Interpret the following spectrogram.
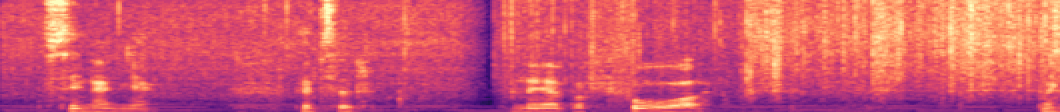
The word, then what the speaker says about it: Sinangag: And I'll try and get my mouth around pronouncing it again. Sinangag. Sinangag. Sinangag.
